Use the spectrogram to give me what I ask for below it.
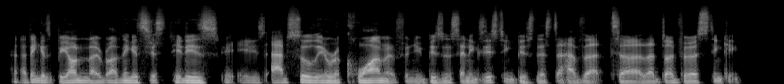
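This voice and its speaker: A man with an Australian accent talks in a very deep, low voice, very fast and with hardly any pauses, in a flat monotone. The recording is very clean with a silent background and a dry, close sound with no echo. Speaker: podcast co-host. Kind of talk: casual interview.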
